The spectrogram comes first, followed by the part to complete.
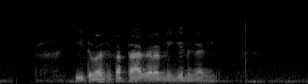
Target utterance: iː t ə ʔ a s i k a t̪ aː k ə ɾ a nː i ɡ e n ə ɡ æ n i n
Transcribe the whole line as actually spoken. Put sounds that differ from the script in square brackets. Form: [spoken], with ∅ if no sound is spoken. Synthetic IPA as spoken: iː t ə [p] a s [e] k a t̪ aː k ə ɾ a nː i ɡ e n ə ɡ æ n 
